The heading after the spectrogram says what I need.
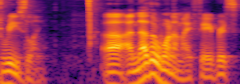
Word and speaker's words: Riesling: the actual wine itself so it's Riesling not Riesling I guess that's gonna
